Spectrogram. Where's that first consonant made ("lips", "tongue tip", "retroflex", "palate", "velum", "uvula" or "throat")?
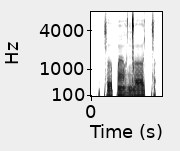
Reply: palate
